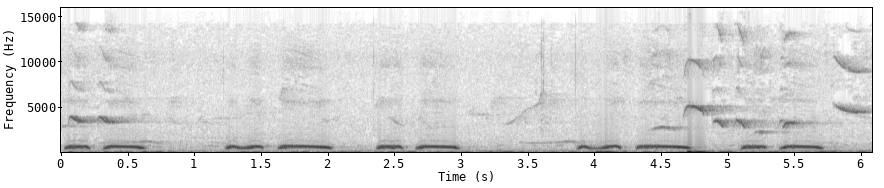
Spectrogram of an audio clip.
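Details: Spotted dove calling at a decoy-luring session for wild doves: soft mellow coos in paired phrases, a quick doubled note then a drawn-out note, repeated four times, with thin high chirps of other birds behind.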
